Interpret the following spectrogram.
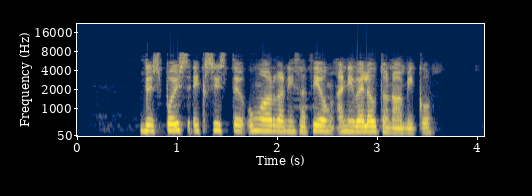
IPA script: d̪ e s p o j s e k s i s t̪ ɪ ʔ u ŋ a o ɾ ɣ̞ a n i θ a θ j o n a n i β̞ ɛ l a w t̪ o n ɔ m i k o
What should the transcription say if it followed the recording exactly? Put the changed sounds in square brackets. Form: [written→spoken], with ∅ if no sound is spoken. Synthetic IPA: d̪ e s p o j s e k s i s t̪ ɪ ʔ u ŋ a o ɾ ɣ̞ a n i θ a θ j o [n→ŋ] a n i β̞ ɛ l a w t̪ o n ɔ m i k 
